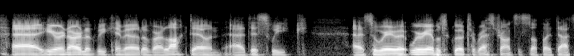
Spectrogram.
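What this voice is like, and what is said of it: Lilting Irish accent. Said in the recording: “as you can tell by my lyrical accent, I am from Ireland”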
